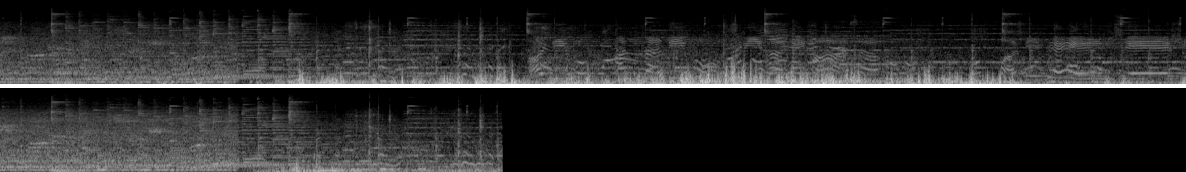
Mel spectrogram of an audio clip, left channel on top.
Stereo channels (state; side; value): drops out; right; at 5.1 s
